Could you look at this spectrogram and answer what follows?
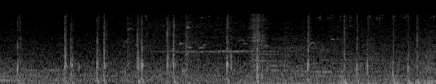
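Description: Roach the horse trotting in The Witcher 3, with quick, evenly spaced hoof clip-clops that sound close and clear over a faint background.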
